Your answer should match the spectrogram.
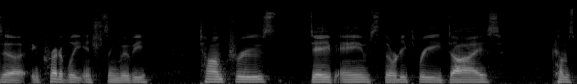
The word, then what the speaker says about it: Cruz: the actress is Penelope Cruz so you have Tom Cruz penel be Cruz phonetically the same and it all does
